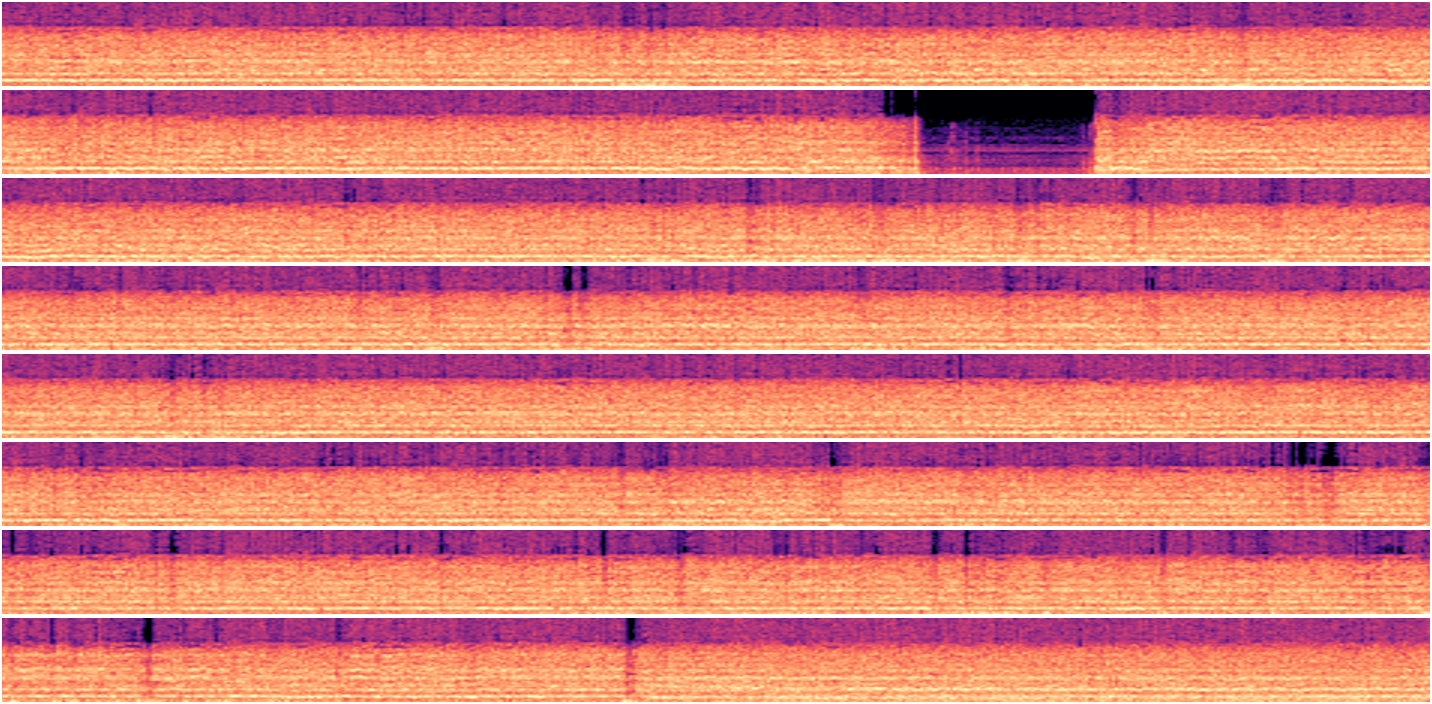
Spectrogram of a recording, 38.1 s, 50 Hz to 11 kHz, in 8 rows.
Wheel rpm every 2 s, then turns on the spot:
230, 230, 220, 180, 130, 220, 220, 220, 230, 240, 230, 230, 230, 230, 230, 230, 230, 220, 200.
none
